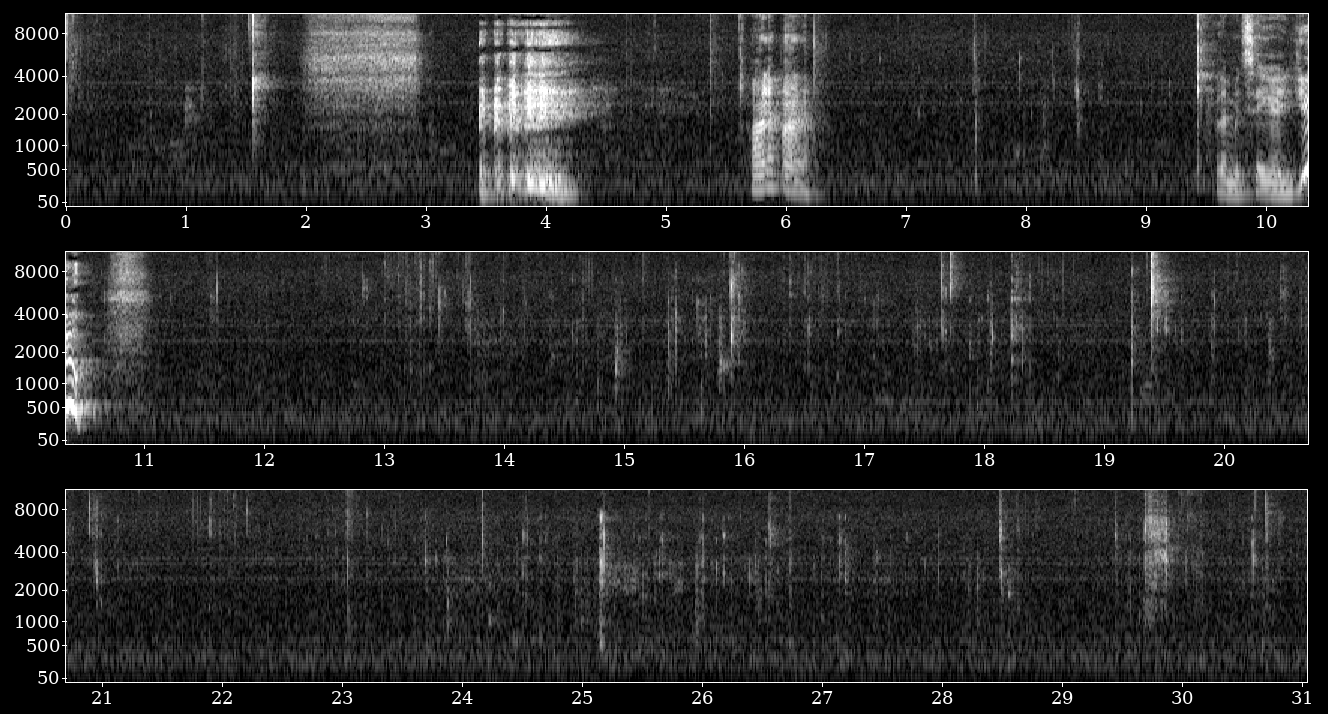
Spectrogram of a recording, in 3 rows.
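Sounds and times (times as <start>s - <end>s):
faint chewing: 12.6s - 21.2s, 21.8s - 28.8s, 29.4s - 31.0s.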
